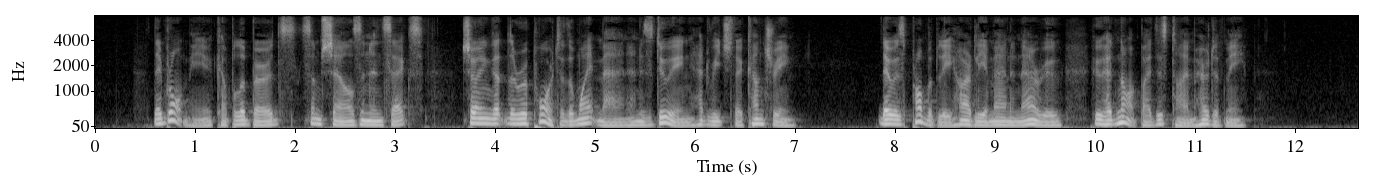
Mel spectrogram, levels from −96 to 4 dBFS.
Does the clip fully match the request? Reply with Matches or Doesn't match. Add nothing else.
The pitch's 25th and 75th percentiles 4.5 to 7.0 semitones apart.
Matches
